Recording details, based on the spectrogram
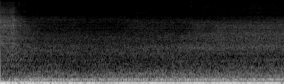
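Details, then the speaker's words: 1991 'Bird' with 60,000 original miles, cold start: catches quickly and settles into a steady, even low rumble with no knocks or misses. Normal cold start and idle, responsive to throttle. "Up and running as it should. Lights. Motors aren't burnt, running good. Responsive."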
